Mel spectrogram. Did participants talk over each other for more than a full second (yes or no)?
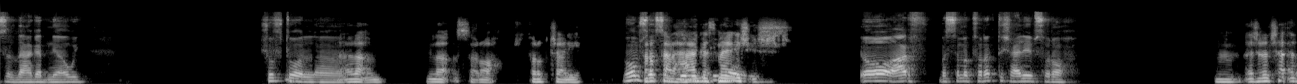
yes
